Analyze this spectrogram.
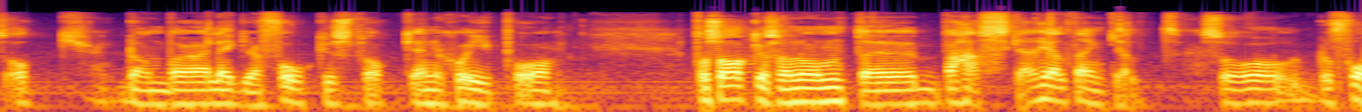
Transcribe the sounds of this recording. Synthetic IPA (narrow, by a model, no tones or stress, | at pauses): ɔ̰kd̪ɔmbœɾjaɭɛɡːafuːkɵspʰɔ̰kʰɛnæɾɧiːpʰɔ̰ | pʰɔsɑːkəʂɔmd̪ɔmɪnt̪əbɛɦaska̰ɾheːlt̪ʰɛŋkə̰lt̪sɔd̪ɔfo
